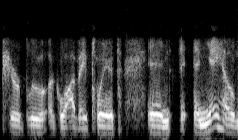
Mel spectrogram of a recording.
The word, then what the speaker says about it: Añejo: and it is Don Julio 1942 Añejo Tequila. – Añejo Tequila. Now, how would I spell it? – A-N-E-J-O.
